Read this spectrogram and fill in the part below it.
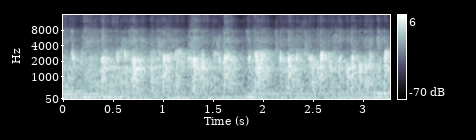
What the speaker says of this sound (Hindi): मोहिनी के लिए ताली बजा दो जोरदार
